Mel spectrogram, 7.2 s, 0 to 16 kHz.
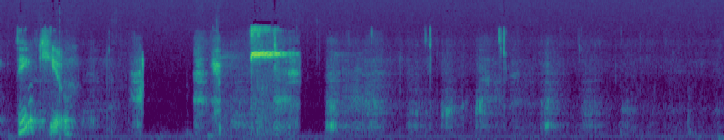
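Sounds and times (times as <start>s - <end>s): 
speech: 0.2s - 0.8s
puppy whimpering and yelping: 2.0s - 3.0s.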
